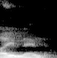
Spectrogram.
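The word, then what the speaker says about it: island: माने फल, ऑफ द आइलैंड, उस नदी के दूसरी तरफ जो टापू था उस आइलैंड बोलते हैं, इसमें एस जो है साइलेंट रहता है, उस टापू के फल खाना चाहता था।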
